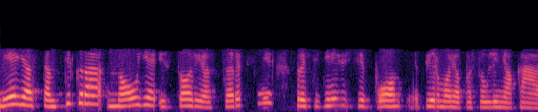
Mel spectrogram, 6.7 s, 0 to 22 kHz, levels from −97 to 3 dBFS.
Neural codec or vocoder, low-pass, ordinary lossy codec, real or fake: vocoder, 44.1 kHz, 80 mel bands, Vocos; 3.6 kHz; MP3, 32 kbps; fake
